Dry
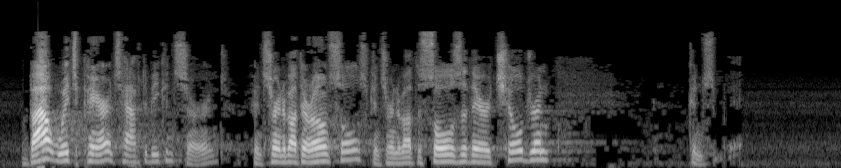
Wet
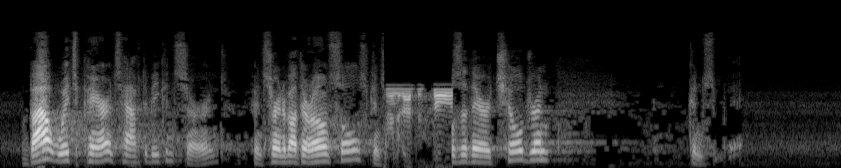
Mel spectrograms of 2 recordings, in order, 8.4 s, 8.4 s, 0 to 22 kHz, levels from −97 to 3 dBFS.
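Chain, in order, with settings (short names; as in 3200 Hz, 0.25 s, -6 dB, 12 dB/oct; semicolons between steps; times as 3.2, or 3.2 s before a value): 3.83–4.52 inverted band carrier 2600 Hz; three-band isolator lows -20 dB, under 330 Hz, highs -19 dB, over 2000 Hz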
